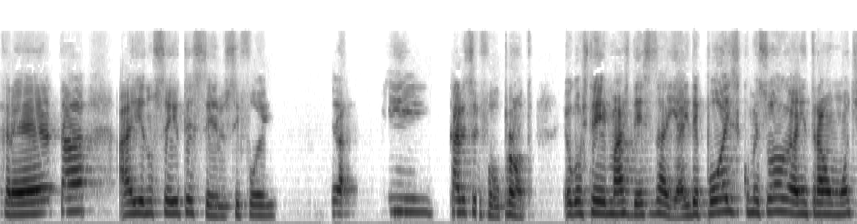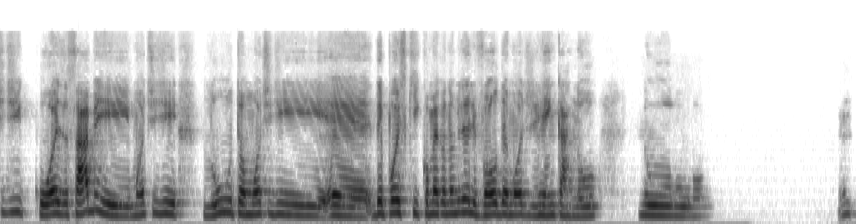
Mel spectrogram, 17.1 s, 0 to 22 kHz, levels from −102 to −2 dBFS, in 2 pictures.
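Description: From start to end, the speech carries channel delay (comb filtering): one channel runs about 5 ms behind the other, and when the two are summed to mono, shared content cancels at evenly spaced frequencies, starting near 100 Hz and repeating roughly every 200 Hz. The result sounds hollow and phasey throughout. On a spectrogram, fixed dark horizontal bands stack at regular intervals across the whole clip, unchanged as the speech moves.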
